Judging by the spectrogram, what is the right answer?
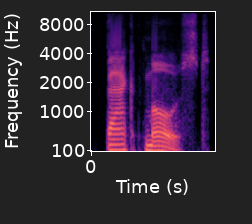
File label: "backmost", American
